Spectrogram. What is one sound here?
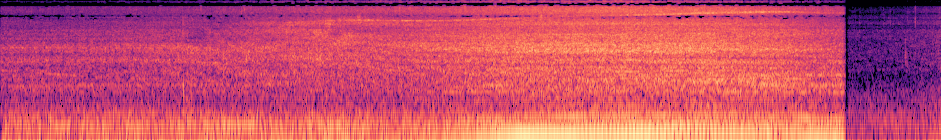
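A vehicle engine rumbles as it drives past up close.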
